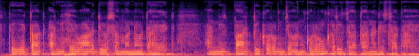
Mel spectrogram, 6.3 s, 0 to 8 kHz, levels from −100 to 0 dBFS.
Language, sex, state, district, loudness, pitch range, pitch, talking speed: Marathi, male, Maharashtra, Sindhudurg, -26 LUFS, 115-120 Hz, 120 Hz, 150 wpm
